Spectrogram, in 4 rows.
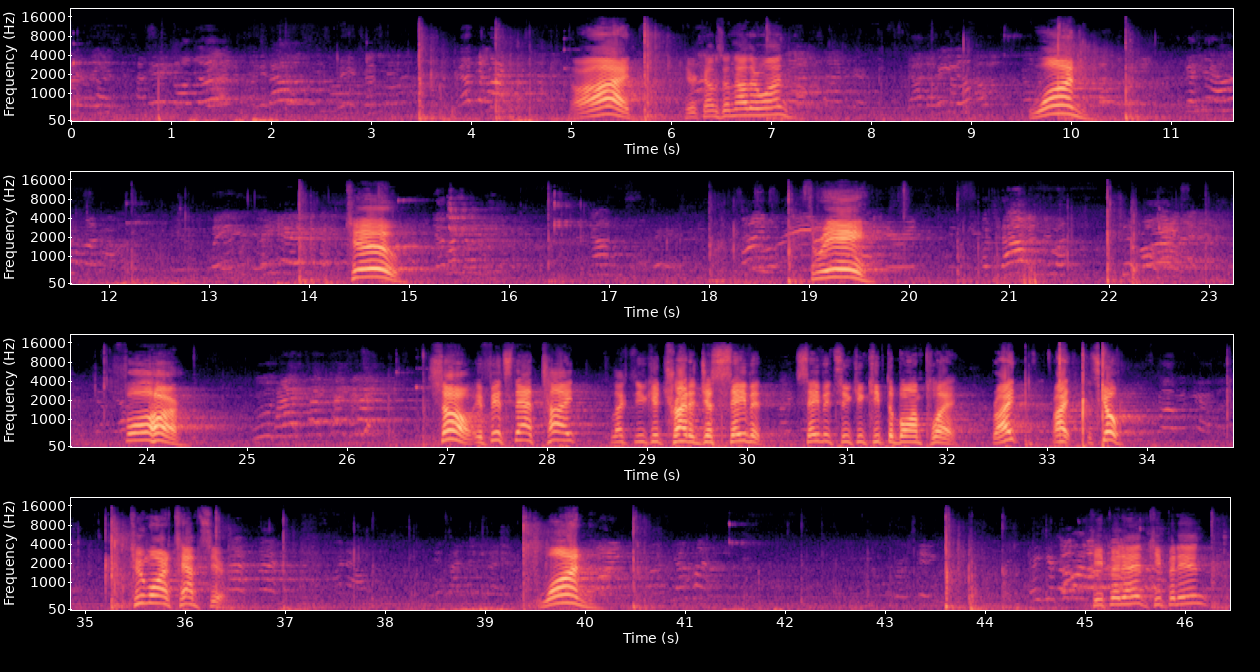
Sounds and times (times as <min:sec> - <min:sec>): Inside, large room or hall: 0:00.0 - 0:46.4.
